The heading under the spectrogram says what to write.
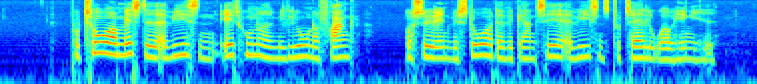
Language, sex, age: Danish, female, 36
